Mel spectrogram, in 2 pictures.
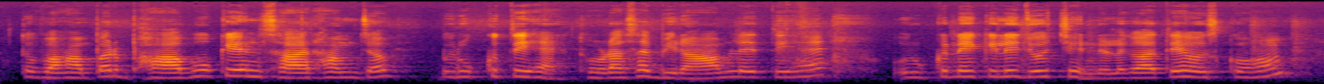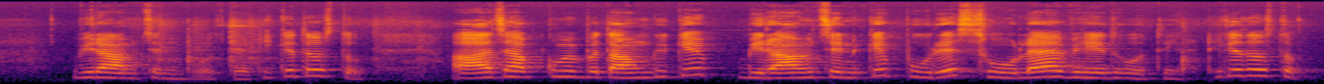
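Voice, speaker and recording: A woman teaching a grammar lesson, explaining step by step, often pausing to check in with viewers and reading example sentences slowly. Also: a little high.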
